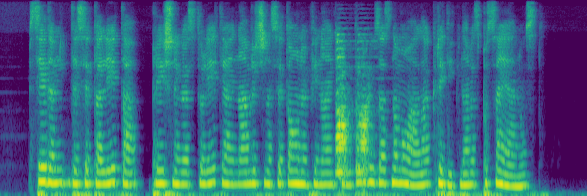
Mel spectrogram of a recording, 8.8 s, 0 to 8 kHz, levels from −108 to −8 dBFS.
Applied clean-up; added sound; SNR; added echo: neural mask model DeepFilterNet 3.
